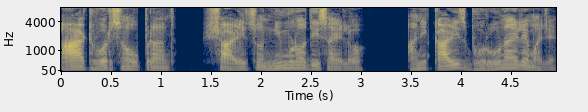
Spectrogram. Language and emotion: Goan Konkani, sad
